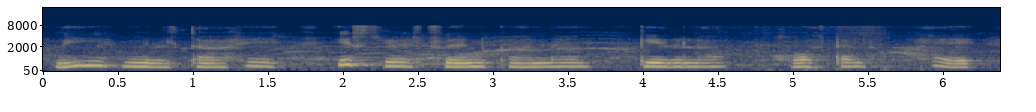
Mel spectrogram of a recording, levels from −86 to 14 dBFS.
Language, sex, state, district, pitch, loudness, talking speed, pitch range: Hindi, female, Uttar Pradesh, Budaun, 210 Hz, -20 LUFS, 95 wpm, 200-230 Hz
